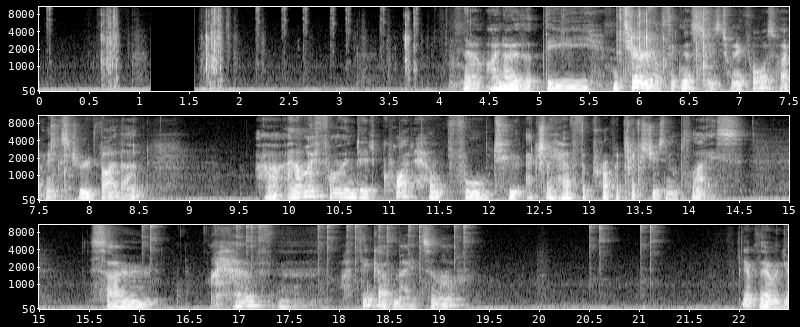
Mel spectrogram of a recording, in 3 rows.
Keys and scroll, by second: 0.6-2.1 typing, 3.2-3.6 typing, 5.7-7.9 typing, 11.6 typing, 13.4 a.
